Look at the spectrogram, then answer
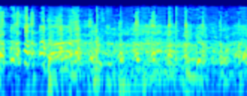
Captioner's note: much more laughter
